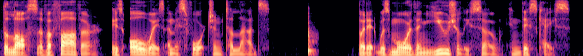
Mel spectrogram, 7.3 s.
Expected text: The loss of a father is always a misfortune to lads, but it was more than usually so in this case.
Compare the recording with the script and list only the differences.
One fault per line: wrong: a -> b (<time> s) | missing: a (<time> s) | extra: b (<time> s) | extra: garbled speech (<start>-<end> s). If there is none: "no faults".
no faults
